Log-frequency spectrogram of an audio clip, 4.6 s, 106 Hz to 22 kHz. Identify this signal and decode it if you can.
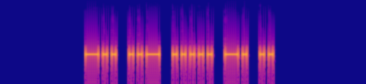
Morse code, heard as a keyed tone, about 22 wpm, 700 Hz. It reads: DU5NI
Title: DXCC-100 Call Signs - 5 Characters - 22wpm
